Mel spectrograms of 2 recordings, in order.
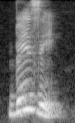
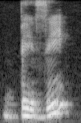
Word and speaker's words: busy: busy. Простеньке слово, але чомусь студенти навіть на рівні preintermediate можуть казати на нього bu. Це абсолютно неправильно. Вимовляємо ми busy означає зайнятий.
